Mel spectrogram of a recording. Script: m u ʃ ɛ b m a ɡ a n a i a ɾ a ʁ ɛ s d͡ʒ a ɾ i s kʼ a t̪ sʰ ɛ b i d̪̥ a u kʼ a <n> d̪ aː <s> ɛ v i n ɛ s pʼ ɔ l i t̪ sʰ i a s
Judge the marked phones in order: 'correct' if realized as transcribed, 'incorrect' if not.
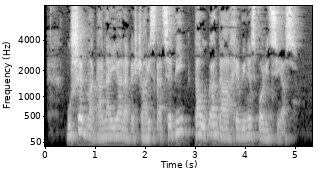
correct, incorrect: χ

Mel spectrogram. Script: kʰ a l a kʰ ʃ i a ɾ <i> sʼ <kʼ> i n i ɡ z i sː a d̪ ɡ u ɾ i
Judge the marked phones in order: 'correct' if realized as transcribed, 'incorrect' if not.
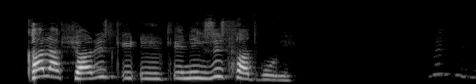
correct, correct

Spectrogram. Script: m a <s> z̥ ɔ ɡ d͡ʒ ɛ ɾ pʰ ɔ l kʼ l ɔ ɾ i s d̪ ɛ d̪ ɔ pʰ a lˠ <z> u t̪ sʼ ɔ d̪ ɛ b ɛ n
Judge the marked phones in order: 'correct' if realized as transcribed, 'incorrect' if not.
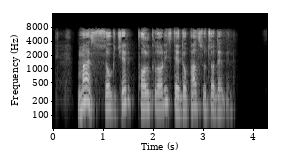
correct, incorrect: s

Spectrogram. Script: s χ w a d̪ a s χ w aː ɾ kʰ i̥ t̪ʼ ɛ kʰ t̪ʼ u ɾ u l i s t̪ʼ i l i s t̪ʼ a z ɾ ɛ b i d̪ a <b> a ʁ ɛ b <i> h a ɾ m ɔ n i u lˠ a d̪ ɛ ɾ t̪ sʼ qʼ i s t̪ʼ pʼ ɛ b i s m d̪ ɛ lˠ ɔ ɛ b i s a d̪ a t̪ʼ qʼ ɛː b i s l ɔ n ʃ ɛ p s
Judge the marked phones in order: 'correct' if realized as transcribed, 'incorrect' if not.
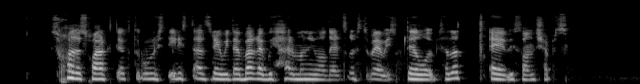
correct, correct

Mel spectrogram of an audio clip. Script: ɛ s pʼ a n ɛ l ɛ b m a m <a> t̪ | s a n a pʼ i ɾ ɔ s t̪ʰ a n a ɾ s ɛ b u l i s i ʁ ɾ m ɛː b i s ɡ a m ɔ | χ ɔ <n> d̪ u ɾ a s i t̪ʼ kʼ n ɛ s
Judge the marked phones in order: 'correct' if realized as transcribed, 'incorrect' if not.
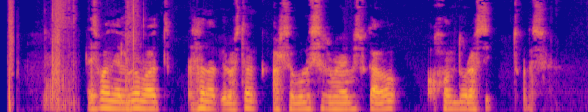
correct, correct

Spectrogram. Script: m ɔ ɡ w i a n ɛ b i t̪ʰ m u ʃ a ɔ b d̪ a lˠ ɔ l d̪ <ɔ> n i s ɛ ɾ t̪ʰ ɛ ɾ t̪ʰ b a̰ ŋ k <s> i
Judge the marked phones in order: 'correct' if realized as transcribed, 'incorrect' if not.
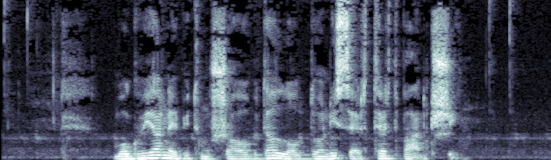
correct, incorrect: ʃ

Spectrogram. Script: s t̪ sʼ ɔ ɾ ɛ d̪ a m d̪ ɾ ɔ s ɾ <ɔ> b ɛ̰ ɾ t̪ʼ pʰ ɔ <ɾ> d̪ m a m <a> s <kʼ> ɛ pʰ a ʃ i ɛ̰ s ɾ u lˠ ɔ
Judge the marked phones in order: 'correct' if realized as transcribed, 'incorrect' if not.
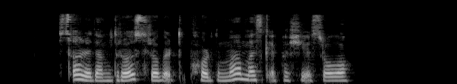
correct, correct, correct, correct

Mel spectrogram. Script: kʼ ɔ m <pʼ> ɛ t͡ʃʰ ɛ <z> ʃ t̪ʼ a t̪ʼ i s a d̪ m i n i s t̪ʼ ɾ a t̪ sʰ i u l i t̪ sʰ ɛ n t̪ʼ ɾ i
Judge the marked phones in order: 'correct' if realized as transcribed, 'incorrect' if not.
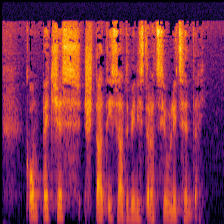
correct, incorrect: s

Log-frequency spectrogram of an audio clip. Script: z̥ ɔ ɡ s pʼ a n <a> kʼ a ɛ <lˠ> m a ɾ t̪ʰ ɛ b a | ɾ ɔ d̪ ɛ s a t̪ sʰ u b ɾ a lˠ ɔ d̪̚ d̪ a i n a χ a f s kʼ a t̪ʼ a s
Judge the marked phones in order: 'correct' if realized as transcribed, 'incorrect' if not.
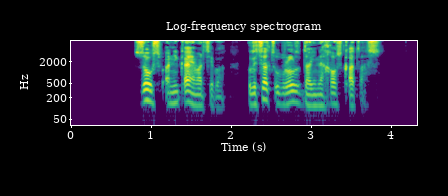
incorrect: i, incorrect: none

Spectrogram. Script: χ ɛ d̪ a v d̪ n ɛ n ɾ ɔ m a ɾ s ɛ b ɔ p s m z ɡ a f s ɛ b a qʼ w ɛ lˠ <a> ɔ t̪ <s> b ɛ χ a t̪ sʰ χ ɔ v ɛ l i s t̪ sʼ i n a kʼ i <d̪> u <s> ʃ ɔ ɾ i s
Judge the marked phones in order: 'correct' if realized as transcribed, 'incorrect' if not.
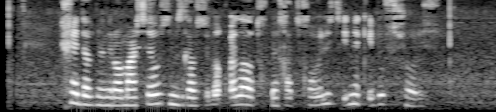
correct, incorrect: χ, correct, correct

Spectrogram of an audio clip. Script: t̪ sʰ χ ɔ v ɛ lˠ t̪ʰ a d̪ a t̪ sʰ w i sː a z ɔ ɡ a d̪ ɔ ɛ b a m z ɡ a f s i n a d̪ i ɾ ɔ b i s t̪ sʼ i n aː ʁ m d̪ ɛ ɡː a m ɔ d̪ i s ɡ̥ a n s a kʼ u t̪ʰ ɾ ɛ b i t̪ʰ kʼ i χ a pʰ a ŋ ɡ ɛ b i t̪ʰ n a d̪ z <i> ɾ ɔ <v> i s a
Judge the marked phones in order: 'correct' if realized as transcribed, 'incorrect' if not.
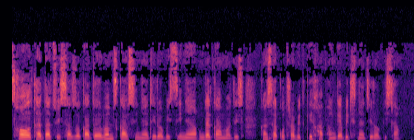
correct, incorrect: b

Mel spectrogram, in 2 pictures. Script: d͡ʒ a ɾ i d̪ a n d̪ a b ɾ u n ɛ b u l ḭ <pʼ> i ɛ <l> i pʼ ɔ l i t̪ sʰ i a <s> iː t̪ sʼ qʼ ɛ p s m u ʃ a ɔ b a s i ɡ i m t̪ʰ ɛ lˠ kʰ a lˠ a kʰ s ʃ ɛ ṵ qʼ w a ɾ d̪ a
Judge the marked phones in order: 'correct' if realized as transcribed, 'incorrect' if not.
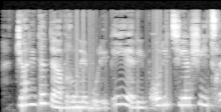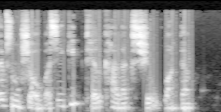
correct, incorrect: ɾ, incorrect: ʃ

